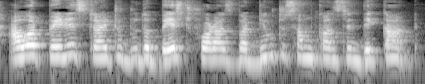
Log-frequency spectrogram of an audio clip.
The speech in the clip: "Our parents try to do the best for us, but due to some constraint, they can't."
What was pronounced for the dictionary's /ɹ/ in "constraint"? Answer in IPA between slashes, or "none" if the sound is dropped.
none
